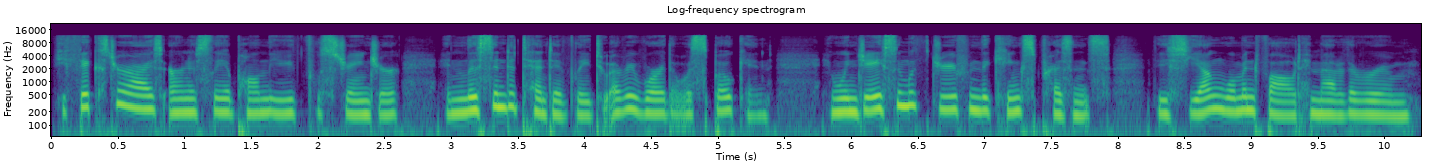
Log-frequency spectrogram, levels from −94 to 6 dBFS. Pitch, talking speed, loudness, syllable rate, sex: 200 Hz, 205 wpm, -19 LUFS, 6.3 syllables/s, female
